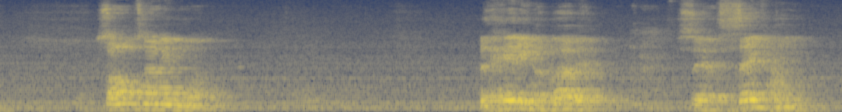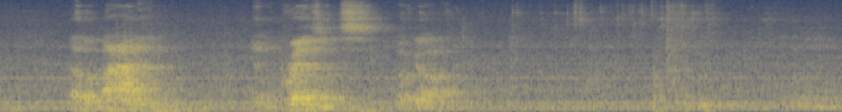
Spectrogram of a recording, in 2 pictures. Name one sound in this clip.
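A man speaks slowly and calmly through a microphone in a large echoing hall.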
